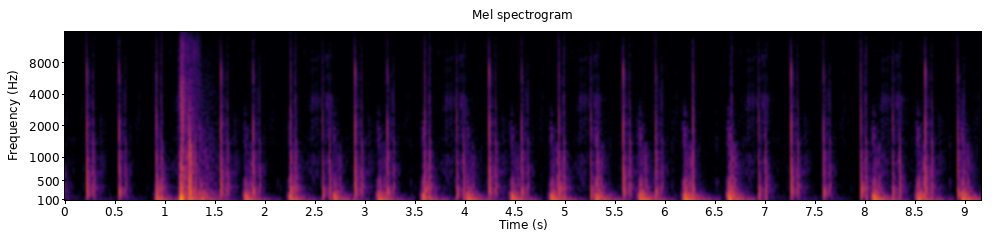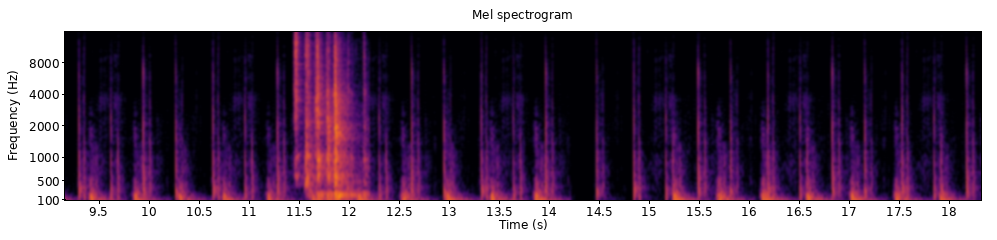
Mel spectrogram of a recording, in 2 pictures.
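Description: Footsteps patter quickly and steadily on a hard floor.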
